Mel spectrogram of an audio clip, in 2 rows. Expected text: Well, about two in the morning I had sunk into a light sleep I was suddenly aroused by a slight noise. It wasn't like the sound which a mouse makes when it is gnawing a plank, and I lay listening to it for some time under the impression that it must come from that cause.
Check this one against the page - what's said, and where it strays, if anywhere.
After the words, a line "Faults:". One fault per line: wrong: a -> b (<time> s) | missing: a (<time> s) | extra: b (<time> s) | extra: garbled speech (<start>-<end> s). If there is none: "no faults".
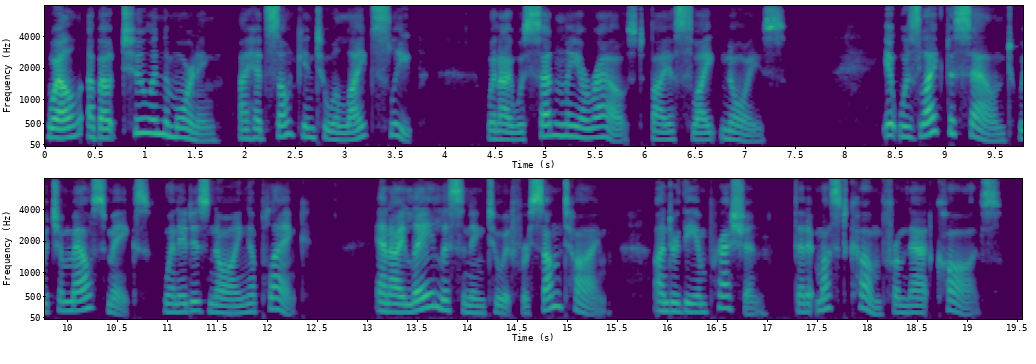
Well, about two in the morning I had sunk into a light sleep when I was suddenly aroused by a slight noise. It was like the sound which a mouse makes when it is gnawing a plank, and I lay listening to it for some time under the impression that it must come from that cause.
Faults:
extra: when (4.4 s)
wrong: wasn't -> was (8.6 s)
